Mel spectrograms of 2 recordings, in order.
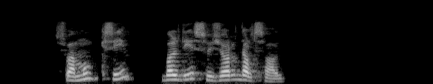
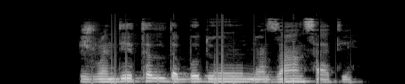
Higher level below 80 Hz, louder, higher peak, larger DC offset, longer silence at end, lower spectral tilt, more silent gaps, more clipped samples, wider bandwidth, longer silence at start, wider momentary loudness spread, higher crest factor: second, -70 dBFS vs -44 dBFS; second, -21 LUFS vs -18 LUFS; about the same, -4 dBFS vs -2 dBFS; neither; first, 1.5 s vs 0.5 s; second, -4 dB/octave vs -6 dB/octave; first, 1.35-1.61 s vs none; neither; second, 7.8 kHz vs 10.5 kHz; second, 0.55 s vs 0.8 s; about the same, 9 LU vs 9 LU; about the same, 18 dB vs 16 dB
